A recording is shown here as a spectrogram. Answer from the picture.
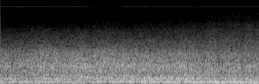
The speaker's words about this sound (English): Later, Bob drives his convertible through a residential neighborhood.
